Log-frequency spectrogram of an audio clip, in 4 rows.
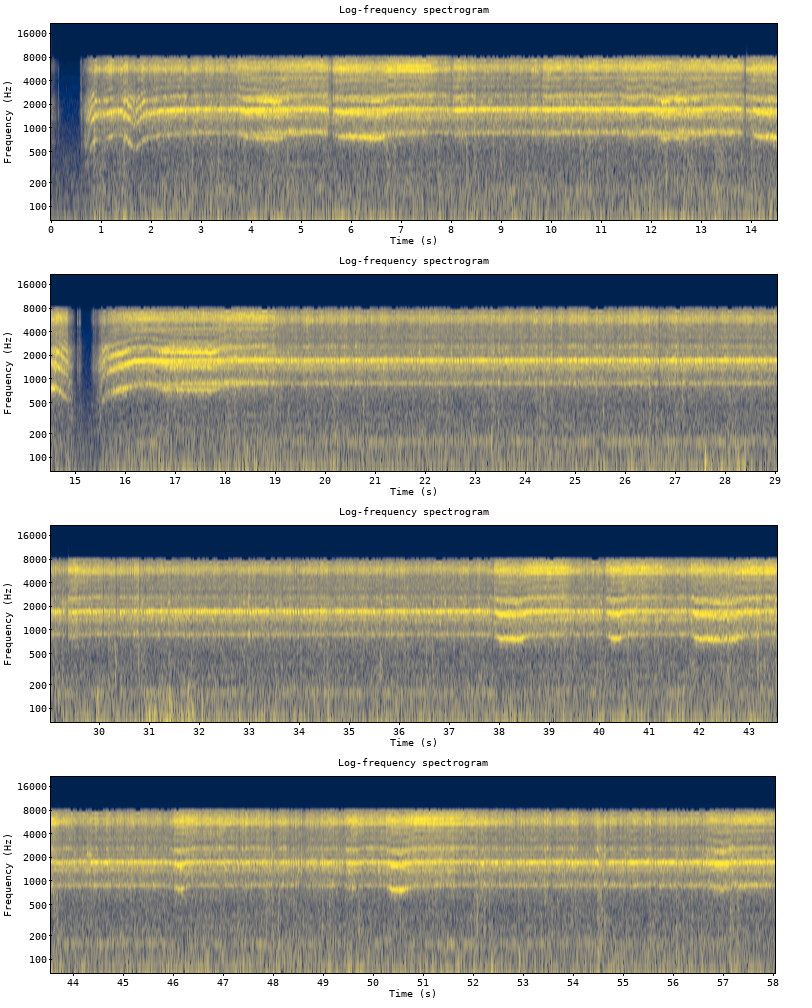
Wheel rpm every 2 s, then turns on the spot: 70, 220, 220, 220, 230, 230, 220, 120, 210, 230, 230, 230, 230, 230, 230, 230, 230, 230, 230, 230, 230, 220, 230, 230, 230, 230, 230, 230, 230.
none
